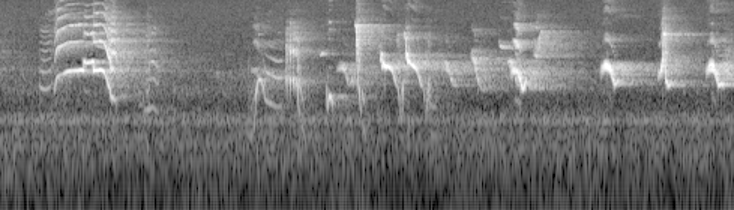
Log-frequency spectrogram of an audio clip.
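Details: Lyrebird of Australian forests, a bird famed for mimicking sounds, pouring out varied calls: rising whistled slurs, then a run of loud descending and hooked notes around two to four kilohertz-like pitch, each bursting out separately over faint steady background hum.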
